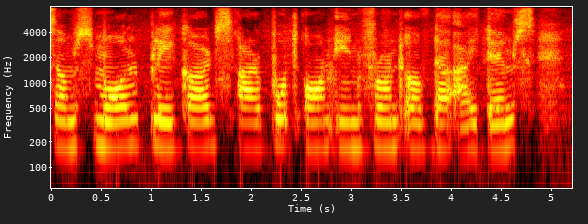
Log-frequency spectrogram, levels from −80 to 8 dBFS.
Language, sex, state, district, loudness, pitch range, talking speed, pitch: English, male, Assam, Kamrup Metropolitan, -12 LUFS, 170-180 Hz, 115 wpm, 170 Hz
